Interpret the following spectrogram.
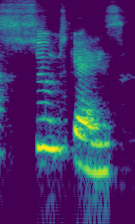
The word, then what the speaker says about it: suitcase: A pronúncia aqui, a gente não fala a letra I. Ela é silenciosa. Então fica pack a suitcase. Não falo isso.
